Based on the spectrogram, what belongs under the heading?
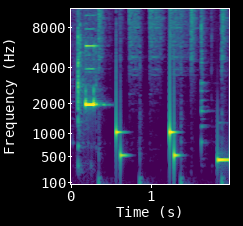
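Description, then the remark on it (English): Air fryer control buttons beeping as they are pressed after the drawer is closed: a series of short electronic beeps at varying pitches, each preceded by a soft press click, ending on a longer, lower tone. No voices. “Right, so then what you do is the buttons.”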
